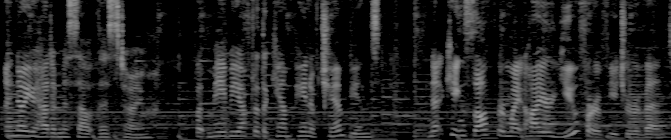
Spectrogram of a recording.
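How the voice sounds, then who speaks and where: Actress: upbeat, encouraging young gamer woman, higher voice. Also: lively intonation, a little fast, music in the background, natural voice. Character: friendly young woman gamer, fire-mage player.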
